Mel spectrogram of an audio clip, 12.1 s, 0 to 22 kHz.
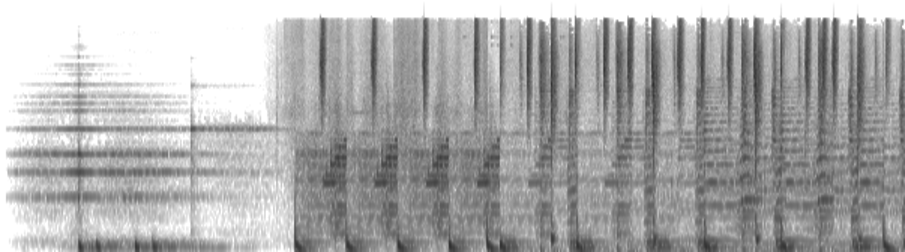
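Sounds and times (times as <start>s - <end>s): electronic drum beat: 4.0s - 12.0s.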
